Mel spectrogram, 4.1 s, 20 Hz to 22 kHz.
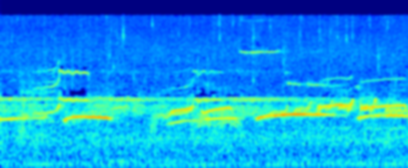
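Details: ['Eurasian curlews roosting in wet meadows at Marquenterre, Bay of Somme, France, during a high-coefficient high tide on 7 October 2021. Several birds overlap in drawn-out, upslurred whistles alongside scattered higher notes.']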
